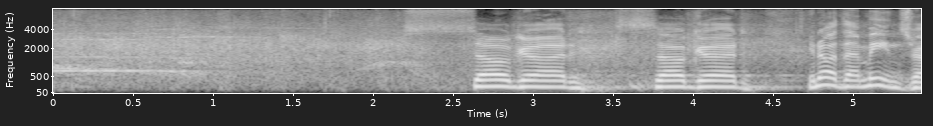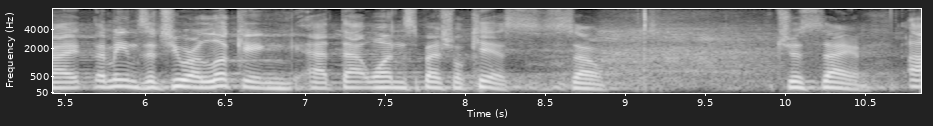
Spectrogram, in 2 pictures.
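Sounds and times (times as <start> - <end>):
crowd applause: 0.0 - 5.9, 8.8 - 10.0
speech: 2.6 - 9.0, 10.0 - 10.8
laughter: 2.9 - 5.6, 7.0 - 10.8.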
